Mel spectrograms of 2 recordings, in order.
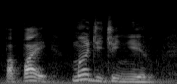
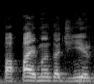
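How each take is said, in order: First: It is said as a soft, pleading request. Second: It is said as a harsh, demanding order. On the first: The son is humbly asking for help. "ele está dizendo assim" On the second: The son is giving an order. "me dando ordem"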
